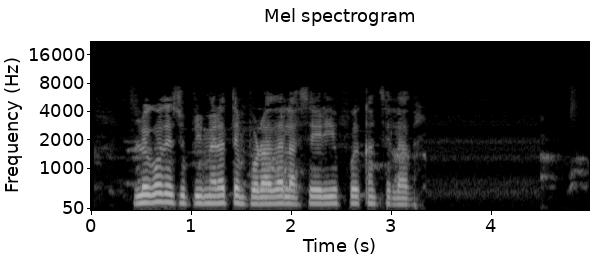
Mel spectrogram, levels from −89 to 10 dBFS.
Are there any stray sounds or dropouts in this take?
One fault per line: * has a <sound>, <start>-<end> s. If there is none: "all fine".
all fine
